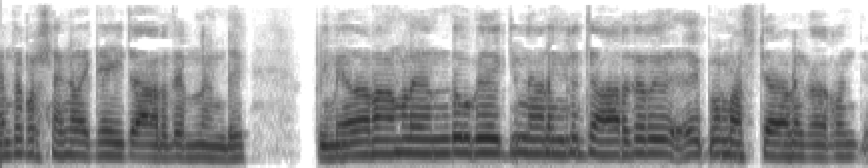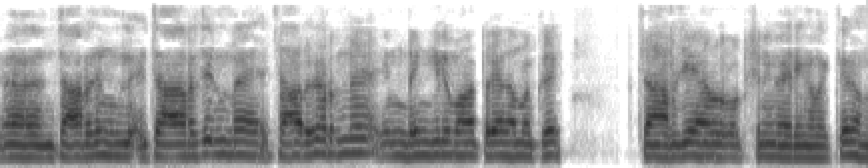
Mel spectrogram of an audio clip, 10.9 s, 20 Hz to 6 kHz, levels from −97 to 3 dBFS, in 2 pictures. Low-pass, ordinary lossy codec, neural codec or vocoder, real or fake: 5.4 kHz; MP3, 32 kbps; codec, 16 kHz, 2 kbps, FreqCodec, larger model; fake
